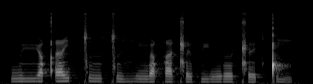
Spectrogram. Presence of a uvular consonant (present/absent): present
